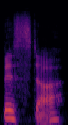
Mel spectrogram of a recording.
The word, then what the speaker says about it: Bicester: and they pronounce it bista sense B it looks like well it looks like Bicester yeah but they say but they just cut out entire syllables of the word yeah but anyways it's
